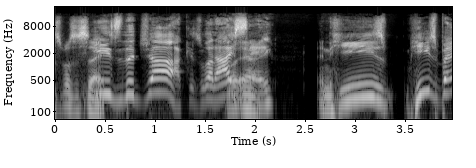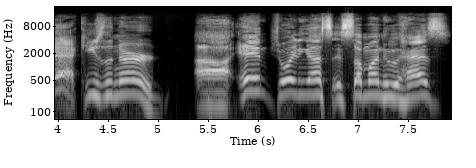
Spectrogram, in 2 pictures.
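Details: Adult speaker; Normal adult speech.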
